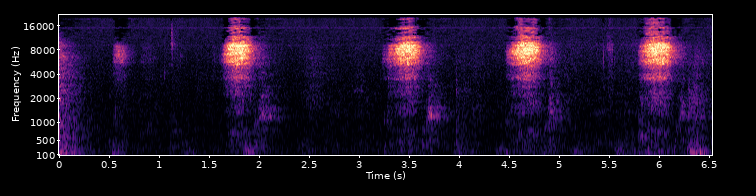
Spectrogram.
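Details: Dog making repeated harsh, hissing breaths in quick succession, a noisy wheezing pattern; often occurs after eating a rawhide treat, sometimes for no apparent reason; owner asks why the dog is wheezing.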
